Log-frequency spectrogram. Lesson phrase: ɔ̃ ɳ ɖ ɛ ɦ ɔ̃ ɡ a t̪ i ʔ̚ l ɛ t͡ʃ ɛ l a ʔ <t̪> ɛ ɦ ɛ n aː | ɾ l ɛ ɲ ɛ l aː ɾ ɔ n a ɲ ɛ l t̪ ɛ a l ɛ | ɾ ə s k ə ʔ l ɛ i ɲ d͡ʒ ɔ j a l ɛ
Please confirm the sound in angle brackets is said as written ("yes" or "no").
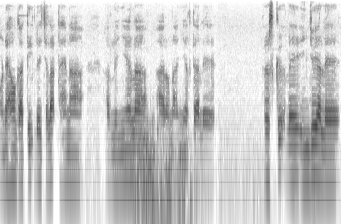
yes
